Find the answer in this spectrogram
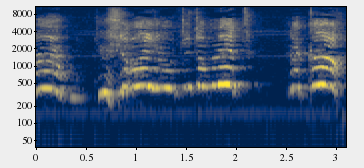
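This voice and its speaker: In a cartoonish character voice with extremely high pitch, the lines come at a moderate pace with fairly even intonation and a slight echo. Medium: puppet.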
